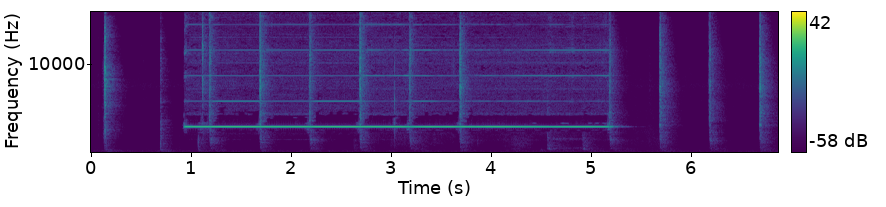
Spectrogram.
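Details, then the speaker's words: New French fire alarm panel in alarm after a GE 270 SPO manual pull station is pulled: high steady alarm tone for about four seconds over regular relay clicks, with clicks continuing after the tone stops. "so now we're going to pull this one this is my real special GE um French 270 SPO so 270 o f because it's French"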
